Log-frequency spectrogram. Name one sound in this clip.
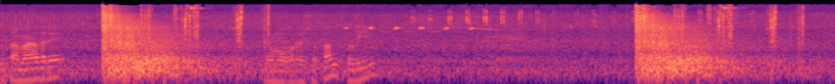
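A rifle fires loud booming shots.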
